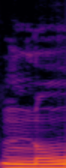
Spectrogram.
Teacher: এরপরে নুন ওয়াও পেশ নু, এই যে পেশের পরে ওয়াও সাকিন এক আলিফ টানতে হবে, তাহলে নুন ওয়াও পেশ নু।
